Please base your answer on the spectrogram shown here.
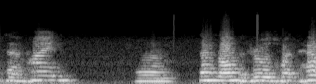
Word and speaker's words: Samhain: direct line from pre-Christian the vigil of Samhain, pronounced Samhain.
